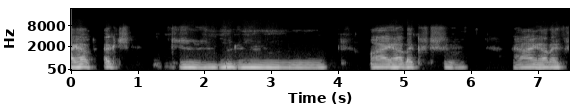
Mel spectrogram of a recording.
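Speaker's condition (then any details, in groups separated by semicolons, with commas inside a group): Stutter from brain injury; mild cerebral palsy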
